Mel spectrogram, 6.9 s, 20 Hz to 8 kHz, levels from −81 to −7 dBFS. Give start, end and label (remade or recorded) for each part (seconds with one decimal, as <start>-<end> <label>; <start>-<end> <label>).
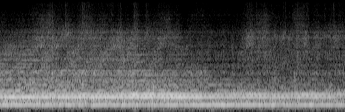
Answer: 0.0-5.4 remade; 5.4-5.9 recorded; 5.9-6.9 remade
